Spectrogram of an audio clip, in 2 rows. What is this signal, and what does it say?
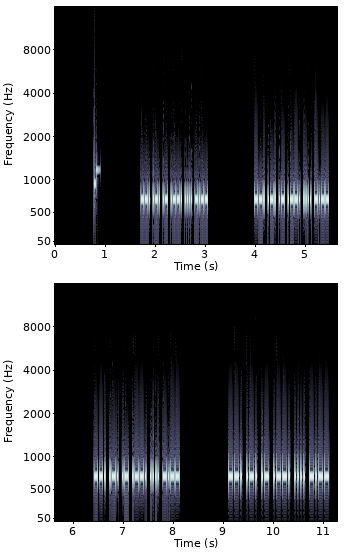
Morse code, heard as a keyed tone, about 50 wpm, 700 Hz. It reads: GRAPHY GRAPHY GRAPHY GRAPHY
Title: Speed-Racing Multi-letter Phonemes - 40wpm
